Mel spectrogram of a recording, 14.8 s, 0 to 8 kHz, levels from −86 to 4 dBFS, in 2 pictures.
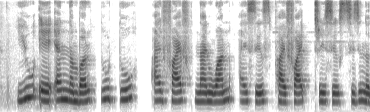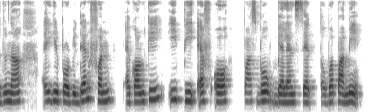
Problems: none marked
